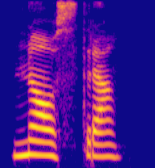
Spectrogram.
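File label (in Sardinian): "nostra", female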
